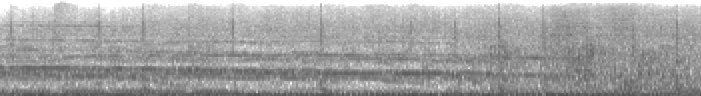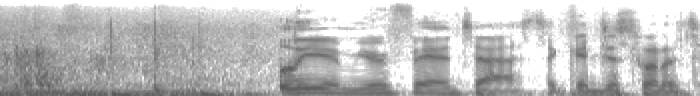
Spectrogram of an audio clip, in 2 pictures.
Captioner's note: cheers and applause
